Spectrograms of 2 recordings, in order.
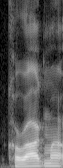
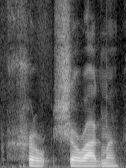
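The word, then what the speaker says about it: χάραγμα: it's not spiritual okay the Greek word is coragma or shoragma however you want to pronounce it all right a stamp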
